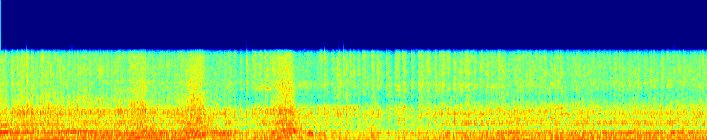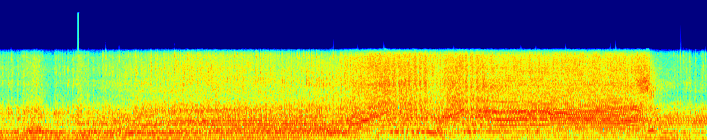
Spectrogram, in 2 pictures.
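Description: Drag race car's engine running at a rough idle with a few quick throttle blips. Later it is held at high revs for several seconds, then cuts off suddenly near the end.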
